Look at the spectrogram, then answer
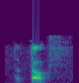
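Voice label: "dachs", Alsatian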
